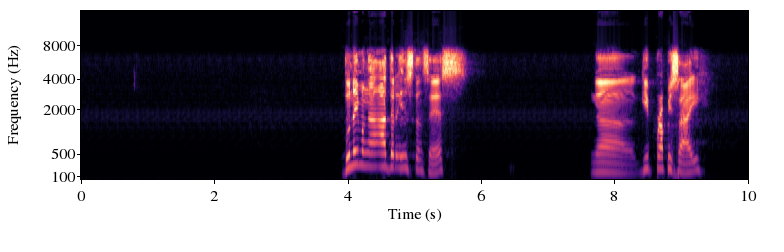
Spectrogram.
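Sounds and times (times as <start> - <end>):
faint electrical mains hum: 0.0 - 10.0
man's voice: 3.9 - 5.8, 7.7 - 9.4.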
